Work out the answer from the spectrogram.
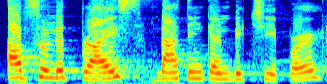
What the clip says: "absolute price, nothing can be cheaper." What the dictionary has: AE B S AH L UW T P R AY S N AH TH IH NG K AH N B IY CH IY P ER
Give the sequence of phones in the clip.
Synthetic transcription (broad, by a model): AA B S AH L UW T P R AY S N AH T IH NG K AH N B IY CH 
